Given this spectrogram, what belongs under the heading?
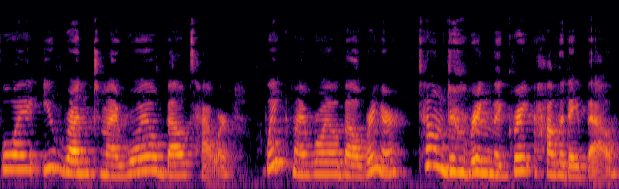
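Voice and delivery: plain reading voice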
